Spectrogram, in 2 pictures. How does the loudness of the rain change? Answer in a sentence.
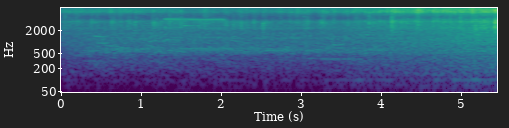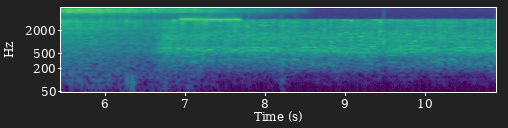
The volume of the rain goes up, then down.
